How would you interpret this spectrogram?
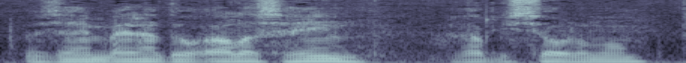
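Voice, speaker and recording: A resolute, devout young refugee played by a man in a radio drama. He speaks earnestly and declaims in a low, dark-toned voice, with faint noise on the old recording. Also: level tone, fast, natural voice. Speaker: actor in a radio play. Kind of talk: Dutch radio drama acting. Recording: slightly noisy old radio play recording.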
